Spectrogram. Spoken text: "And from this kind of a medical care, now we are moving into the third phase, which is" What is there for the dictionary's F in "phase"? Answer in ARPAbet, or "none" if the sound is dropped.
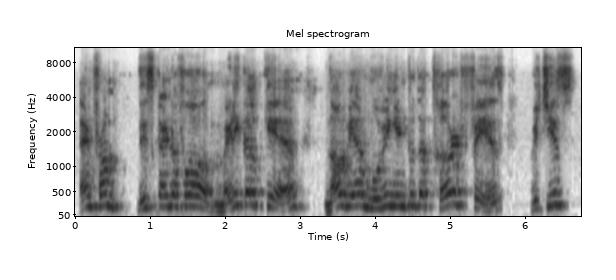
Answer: F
